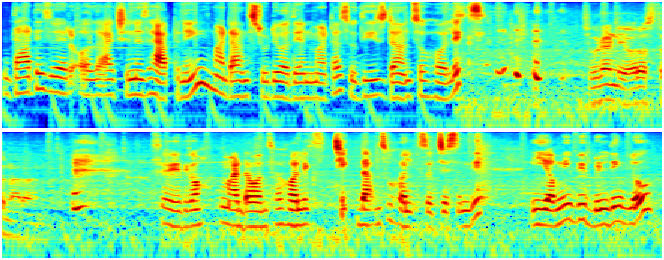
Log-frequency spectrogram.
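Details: Adult speaker; ordinary speech.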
